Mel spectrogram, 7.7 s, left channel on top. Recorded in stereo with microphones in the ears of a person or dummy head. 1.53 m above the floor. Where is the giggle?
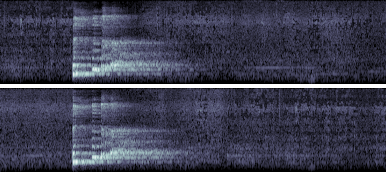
60° right (ahead or behind), 3 m.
